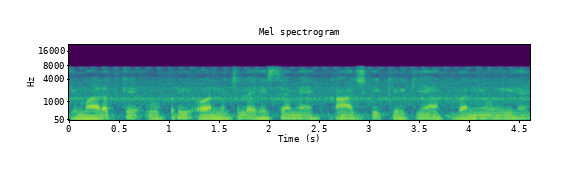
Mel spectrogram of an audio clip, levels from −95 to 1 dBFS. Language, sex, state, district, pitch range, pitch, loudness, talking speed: Hindi, male, Jharkhand, Jamtara, 95-110 Hz, 105 Hz, -18 LUFS, 170 wpm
